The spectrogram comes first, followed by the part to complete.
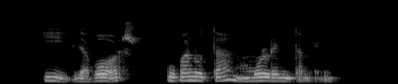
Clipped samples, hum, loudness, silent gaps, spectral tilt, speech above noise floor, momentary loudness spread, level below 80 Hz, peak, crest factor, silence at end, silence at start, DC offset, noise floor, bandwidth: under 0.1%; none; -31 LUFS; none; -7.5 dB/octave; 46 dB; 13 LU; -86 dBFS; -14 dBFS; 18 dB; 0.65 s; 0.45 s; under 0.1%; -76 dBFS; 7.8 kHz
